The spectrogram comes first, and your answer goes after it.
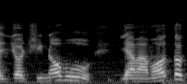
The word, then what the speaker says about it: Yoshinobu Yamamoto: japonés fate yosin yamamoto pues hay que irnos grabando este nombre para pronunciarlo bien yosi yosi yamamoto hay que ponerle nada más a yoshinobu yamamoto que tiene sete temporadas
